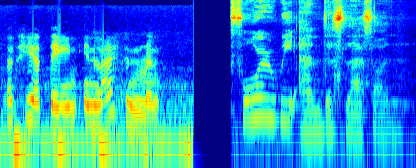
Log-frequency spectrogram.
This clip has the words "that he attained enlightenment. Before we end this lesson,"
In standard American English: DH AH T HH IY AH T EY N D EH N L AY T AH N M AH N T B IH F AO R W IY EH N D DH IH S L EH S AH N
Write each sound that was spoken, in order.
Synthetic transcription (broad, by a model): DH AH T HH IY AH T EY N EH N L AY T AH N M AH N T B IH F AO R W IY EH N D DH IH S L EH S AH N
